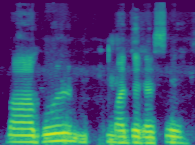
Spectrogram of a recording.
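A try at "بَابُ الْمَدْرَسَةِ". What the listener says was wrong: जेर जेर जेर, पूरा जेर जबर सब पढ़िए। मदरसते, ये इंपॉर्टेंट है, समझ में, लास्ट में जेर जबर लगाना अरबी में इंपॉर्टेंट।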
